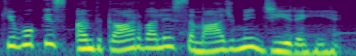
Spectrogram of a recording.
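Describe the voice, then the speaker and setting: A man's voice: on the high side, expressive, moderate pace, a little mellow, slight background noise. A man narrating a scripted cartoon story in a dramatic style.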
